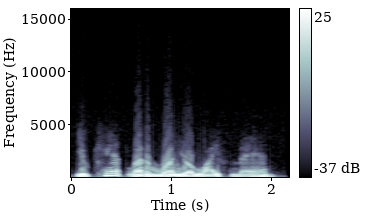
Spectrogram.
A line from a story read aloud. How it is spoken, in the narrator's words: Richie said softly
